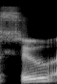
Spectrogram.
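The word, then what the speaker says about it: Sioux: uncle he was um from the Sue I think it's how you pronounce it tribe he was Native American uh it's a s i o u x am I I you guys know if I'm saying that right that's right s great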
